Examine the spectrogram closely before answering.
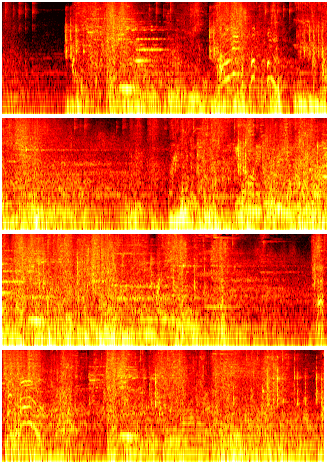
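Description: Magic blasts, whooshes and hits ring out in a fast video game battle.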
